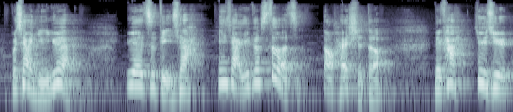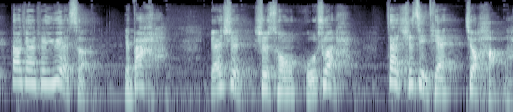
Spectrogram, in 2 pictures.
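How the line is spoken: Laughing. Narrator (Chinese): 宝钗笑道

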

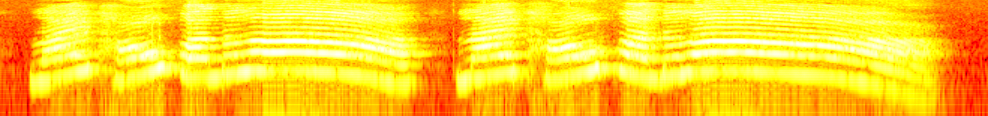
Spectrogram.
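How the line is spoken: Shouting. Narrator (Chinese): 有人喊

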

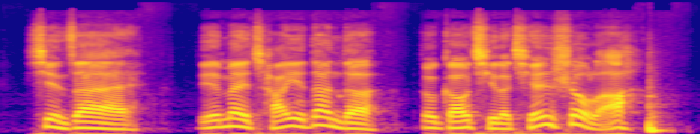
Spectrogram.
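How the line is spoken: Amazed exclamation. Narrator (Chinese): 一路人惊叹道

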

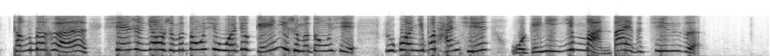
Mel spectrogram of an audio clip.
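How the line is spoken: Crying out. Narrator (Chinese): 犹太人叫道

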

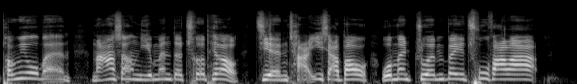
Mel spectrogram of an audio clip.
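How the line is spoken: Loud public call. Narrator (Chinese): 组织者大声疾呼说

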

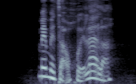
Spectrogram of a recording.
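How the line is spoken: Laughing. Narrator (Chinese): 宝玉走到跟前，笑说道

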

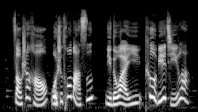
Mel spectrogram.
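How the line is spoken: Smiling. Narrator (Chinese): 托马斯微笑着说

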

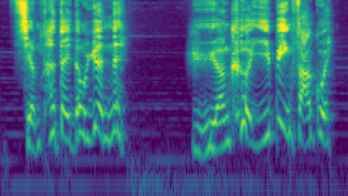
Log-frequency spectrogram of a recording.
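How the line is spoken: Angry. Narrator (Chinese): 元巡怒道

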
